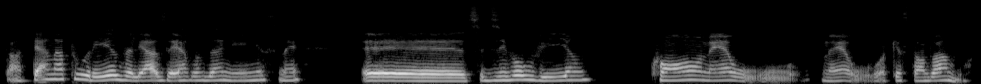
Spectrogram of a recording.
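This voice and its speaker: Lady teaching lit on a call, lowish gravelly voice, sounds like a phone line. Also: dry recording. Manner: frequent filler "né", halting restarts. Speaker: literature teacher. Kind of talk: online literature lecture, reading passages aloud. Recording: dry, tinny phone-like audio.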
